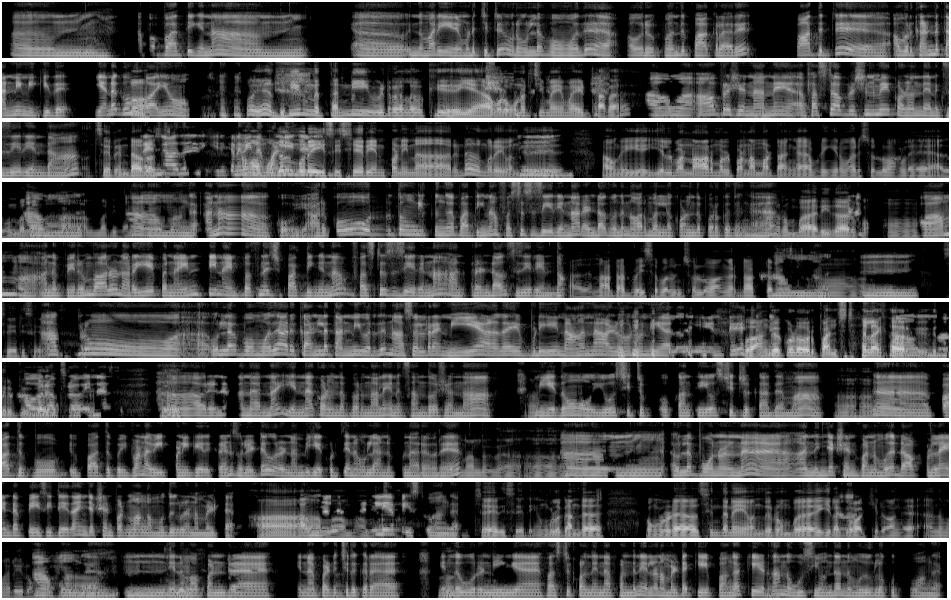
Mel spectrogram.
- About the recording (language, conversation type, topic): Tamil, podcast, உங்களுக்கு அர்த்தமுள்ள ஒரு நாள் எப்படி இருக்கும்?
- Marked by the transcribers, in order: drawn out: "ஆ"; drawn out: "அம்"; other noise; laughing while speaking: "ஏன் திடீர்னு இந்த தண்ணீ விடுற அளவுக்கு ஏன் அவ்ளோ உணர்ச்சி மயமாயிட்டாரா?"; laugh; in English: "ஆப்ரேஷன்"; in English: "ஃபர்ஸ்ட் ஆப்ரேஷனுமே"; in English: "சிசேரியன்"; distorted speech; in English: "சிசேரியன்"; unintelligible speech; in English: "நார்மல்"; in English: "ஃபர்ஸ்ட்ட் சிசேரியன்னா"; in English: "நார்மல்ல"; in English: "நயன்ட்டி நயன் பெர்சன்டேஜ்"; in English: "பர்ஸ்டு சிசேரியன்னா"; in English: "சிசேரியன்"; in English: "நாட் அட்வைசபிள்ன்னு"; drawn out: "அப்புறம்"; laugh; laughing while speaking: "நீ அழுவுறியேன்ட்டு"; laughing while speaking: "டயலகா"; in English: "வெயிட்"; drawn out: "ஆம்"; in English: "இன்ஜெக்ஷன்"; in English: "இன்ஜெக்ஷன்"; in English: "ஃப்ரெண்ட்லியா"; in English: "ஃபர்ஸ்ட்ட்"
